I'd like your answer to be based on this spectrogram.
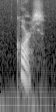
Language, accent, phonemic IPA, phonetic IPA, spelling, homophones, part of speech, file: English, US, /kɔɹs/, [kʰo̞ɹs], coarse, course, adjective, En-us-coarse.ogg
- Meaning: 1. With a rough texture; not smooth 2. Composed of large particles 3. Lacking refinement, taste or delicacy 4. Unrefined 5. Of inferior quality 6. Not thin; thick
